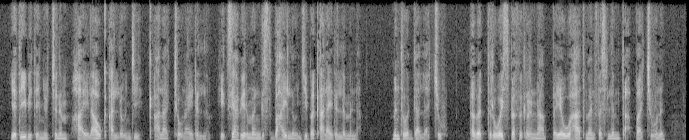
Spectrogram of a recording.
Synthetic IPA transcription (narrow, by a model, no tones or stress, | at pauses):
jɛt̪ʰiβe̞t̪ʰəɲːo̞t͡ʃːɪnɨmhajlawkʼalːəhɨɲd͡ʒikʼalat͡ʃːɛwnajd̪əlːəmjɛɡzijaβhe̞ɾməŋɡɨst̪bəɦajlnəwɨɲd͡ʒibəkʼalajd̪əlːəmɨnːa | mɨnt̪ʰəwɔd̪ːalːat͡ʃːɪh | b̥əβət̪ʰːɨɾwɔjsbəfɨkʼɾɨnːab̥əjɛwːɨɦat̪mənfəslɨmt̪ʼabːat͡ʃːɪhunɨ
